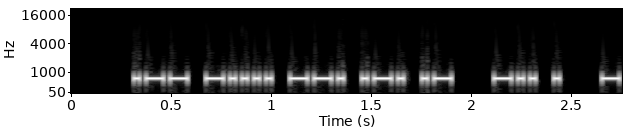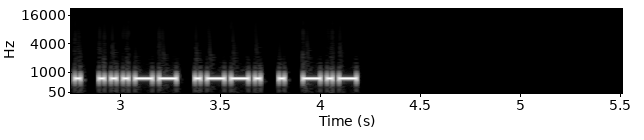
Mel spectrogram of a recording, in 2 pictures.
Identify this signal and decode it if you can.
Morse code, heard as a keyed tone, about 40 wpm, 700 Hz. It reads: W6GRA DE N3PEK
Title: USA Callsign DE Callsign 40wpm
